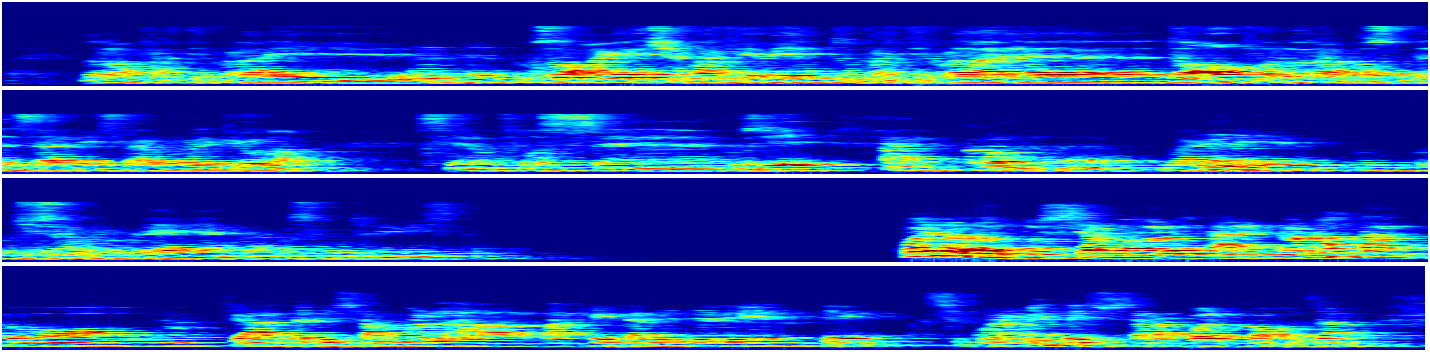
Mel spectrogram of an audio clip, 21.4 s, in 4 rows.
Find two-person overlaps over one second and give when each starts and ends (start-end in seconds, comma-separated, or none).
none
